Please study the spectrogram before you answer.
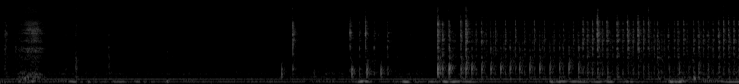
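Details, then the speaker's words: Repaired Sega CDX (Sega CD), test with laser reinstalled: quiet irregular ticking and soft seek clicks over a low furnace hum as the disc loads and accesses tracks with no squealing or chirping; normal CD drive loading. "I can already hear it loading. Figures that furnace had to turn on right now, right? Of course. That's what we want."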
